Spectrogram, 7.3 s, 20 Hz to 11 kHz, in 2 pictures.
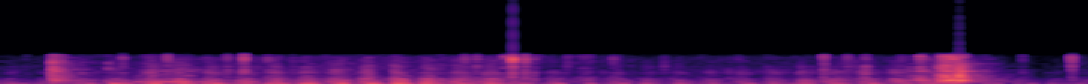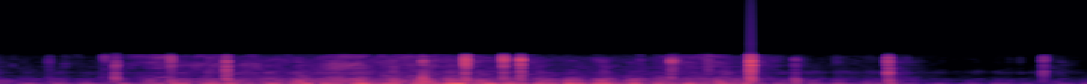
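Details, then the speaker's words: Barrel woodstove with modified air intake, pipe at about 600 degrees: deep, steady low rumble with crackles and pops, stove drawing hard and burning vigorously; normal strong draft roar. "that's the stove cranking cuz we got up to 600 de on our pipe"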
